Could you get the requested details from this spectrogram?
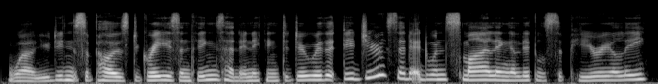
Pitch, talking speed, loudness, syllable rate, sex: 205 Hz, 190 wpm, -16 LUFS, 5.1 syllables/s, female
